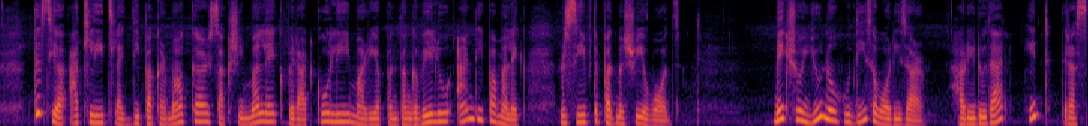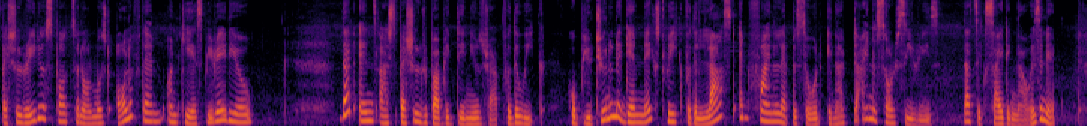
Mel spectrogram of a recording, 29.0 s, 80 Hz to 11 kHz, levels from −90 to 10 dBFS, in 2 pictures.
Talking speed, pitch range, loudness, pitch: 165 wpm, 155-220 Hz, -28 LUFS, 185 Hz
